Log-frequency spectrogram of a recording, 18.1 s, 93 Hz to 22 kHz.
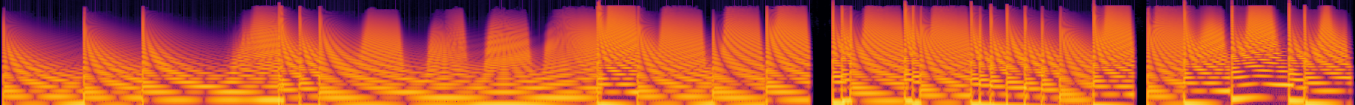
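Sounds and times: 
analog bass synth: 0:00.0 - 0:18.0.

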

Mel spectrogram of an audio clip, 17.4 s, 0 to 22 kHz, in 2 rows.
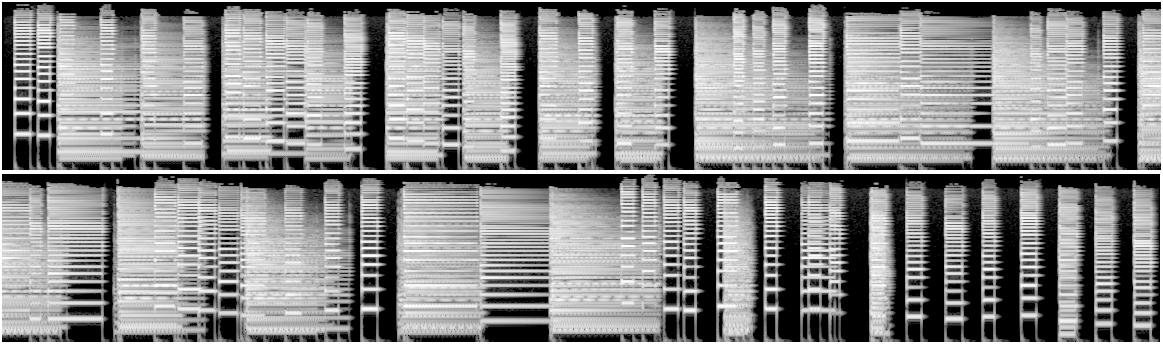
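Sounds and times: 
Yamaha TX802 harpsichord patch: 0:00.1 - 0:17.3.

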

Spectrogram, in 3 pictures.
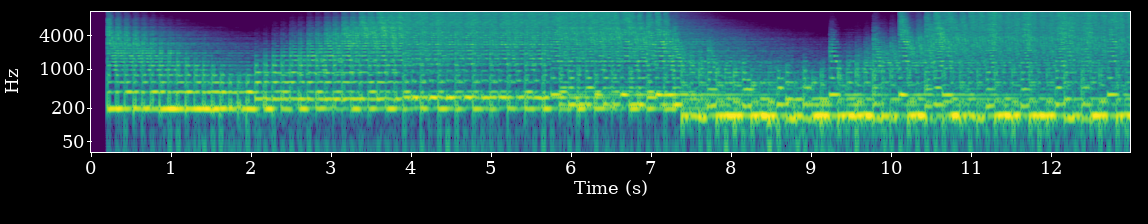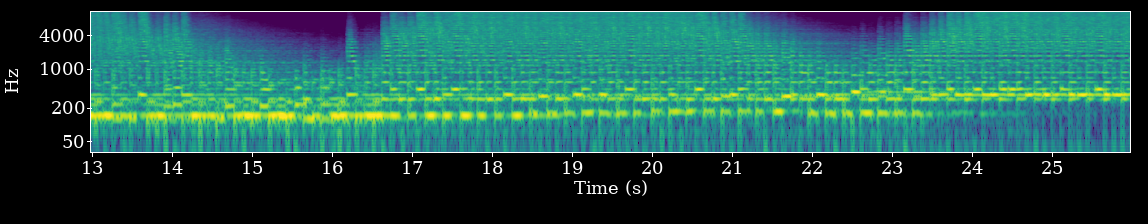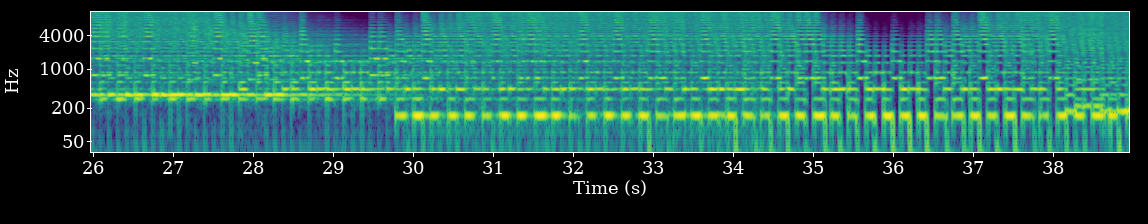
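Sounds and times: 
euphoric trance music: 0:00.2 - 0:38.9.

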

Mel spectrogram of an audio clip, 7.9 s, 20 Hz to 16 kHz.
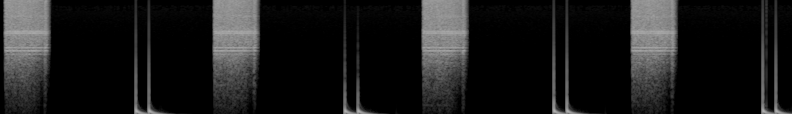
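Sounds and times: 
drum machine beat on a synthesizer: 0:00.1 - 0:00.5, 0:01.4 - 0:02.6, 0:03.4 - 0:04.7, 0:05.6 - 0:06.8, 0:07.6 - 0:07.9.

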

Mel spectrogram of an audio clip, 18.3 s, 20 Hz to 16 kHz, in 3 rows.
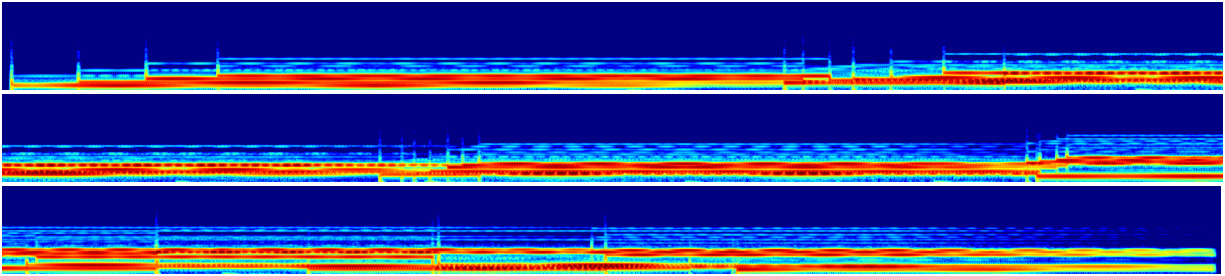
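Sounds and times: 
Roland Juno-60 Space Chime factory preset synthesizer chime: 0:00.7 - 0:18.2.

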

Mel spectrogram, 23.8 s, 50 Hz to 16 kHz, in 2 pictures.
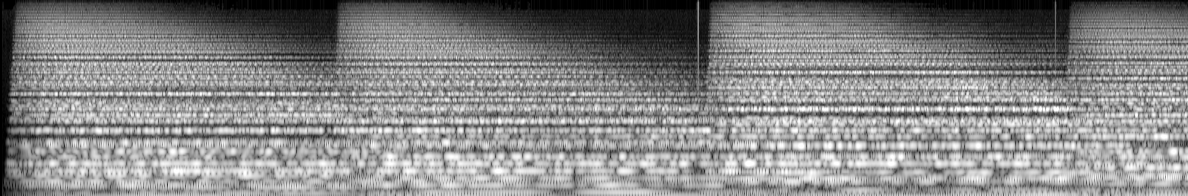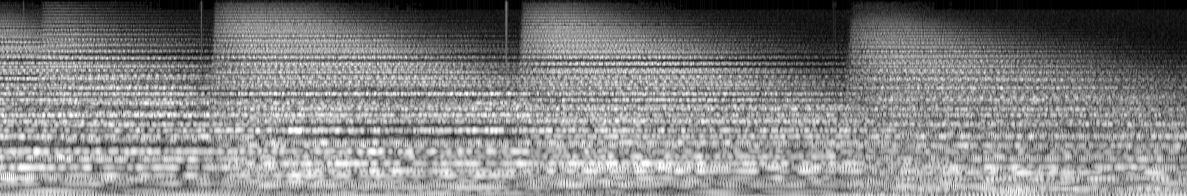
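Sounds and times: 
soft synth orchestra on a digital synthesizer: 0:00.0 - 0:23.7.

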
